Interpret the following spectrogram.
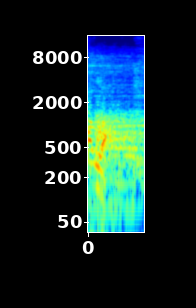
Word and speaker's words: Allah: Saya lihat lagi ada yang nulis apa aja tulis ya, pakai Wono Coroko lah, pakai apa Cina, tetap bacanya Allah.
